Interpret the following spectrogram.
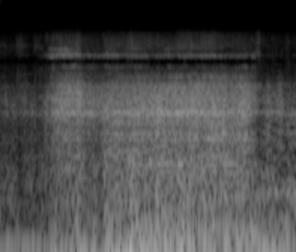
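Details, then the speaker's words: Car that stalls at red lights despite new plugs, cleaned valves, lines and pump: starts fine but with low uneven rumble, no idle speed, stalls when easing off gas; clogged idle speed regulator. Idle speed control fault. "it starts fine but watch when I ease off the gas see that it stalls on its own any idea why"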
